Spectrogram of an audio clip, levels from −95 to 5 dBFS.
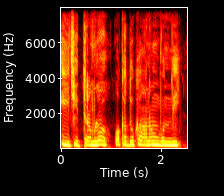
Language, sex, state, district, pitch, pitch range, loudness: Telugu, male, Telangana, Hyderabad, 210 Hz, 200-225 Hz, -11 LUFS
